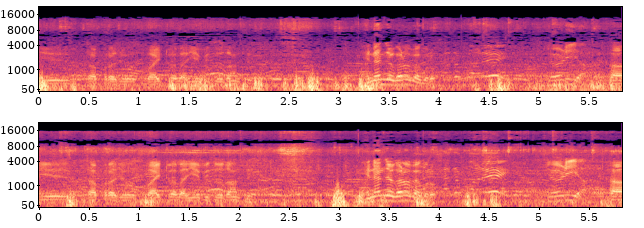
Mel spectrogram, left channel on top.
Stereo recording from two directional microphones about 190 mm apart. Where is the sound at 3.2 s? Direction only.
5° left (ahead or behind).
